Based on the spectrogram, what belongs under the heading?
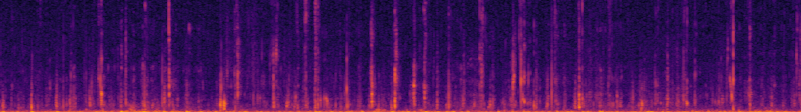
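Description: Close-miked ASMR eating sounds: chewing and lip smacking through a mouthful of naan with chicken curry, a steady run of sharp mouth clicks several times a second.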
